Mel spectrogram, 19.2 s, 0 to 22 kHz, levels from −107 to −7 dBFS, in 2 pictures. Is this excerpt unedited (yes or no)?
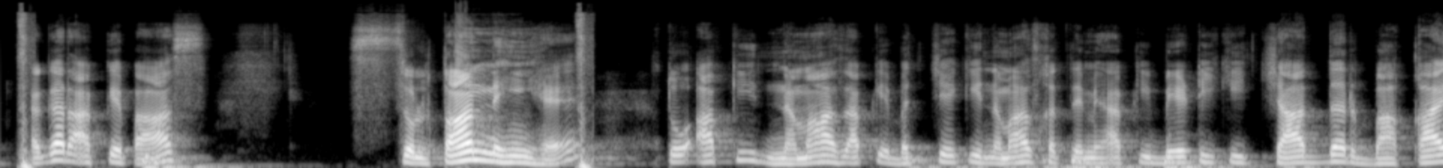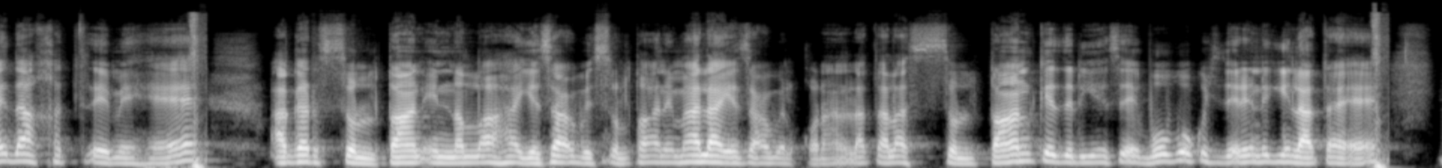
yes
